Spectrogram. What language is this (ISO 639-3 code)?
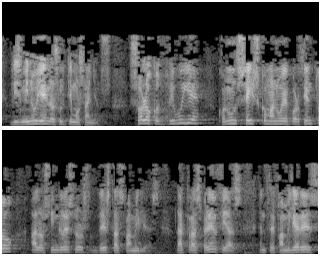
spa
